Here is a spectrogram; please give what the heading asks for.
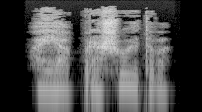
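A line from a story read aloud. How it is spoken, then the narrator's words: Trembling whisper. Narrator (Russian): прошептала я, чувствуя, как по рукам пробегает дрожь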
